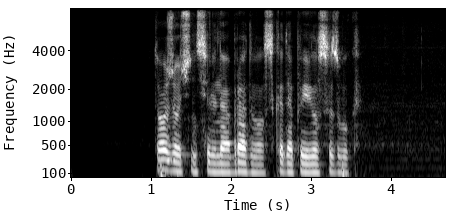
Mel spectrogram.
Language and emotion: Russian, neutral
